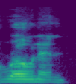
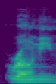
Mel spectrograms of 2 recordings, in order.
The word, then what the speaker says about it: Ronin: super super dug uh ronan ronin rather ronin this proper pronunciation but um after that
